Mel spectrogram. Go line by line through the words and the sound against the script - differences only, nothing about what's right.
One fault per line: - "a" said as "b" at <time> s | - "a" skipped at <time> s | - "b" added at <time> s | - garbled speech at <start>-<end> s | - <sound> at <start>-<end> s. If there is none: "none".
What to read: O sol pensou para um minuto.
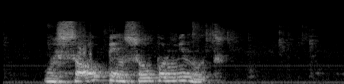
- "para" said as "por" at 1.5 s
